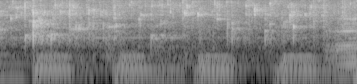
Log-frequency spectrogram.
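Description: Soft crackling sizzle of Italian flat leaf parsley deep frying in very hot extra virgin olive oil, a faint steady bubbling under a voice speaking over it.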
